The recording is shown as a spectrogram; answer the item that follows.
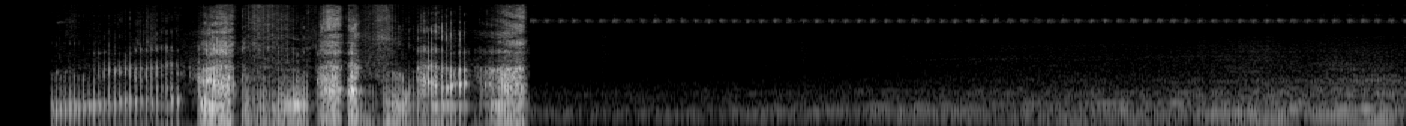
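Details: Black panther, a leopard subspecies found only in tropical forests, giving a run of rough, pulsed roars for about five seconds. The roars are loud and low with a broad spread. Afterwards comes a quiet low hum and a faint steady high tone.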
